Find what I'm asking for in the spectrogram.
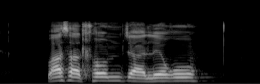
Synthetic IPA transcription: basat͡ɬʰom̩t͡ʃʼalɪɣʊ

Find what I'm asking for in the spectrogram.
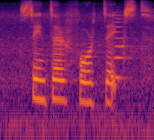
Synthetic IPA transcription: sɛ̃ntəɹfɔɹtʰɛkst

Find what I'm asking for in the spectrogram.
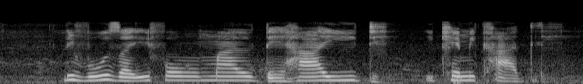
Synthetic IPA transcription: livuzaifɔmaldɛhaid̥ʱiː | kʰemikʰaːli

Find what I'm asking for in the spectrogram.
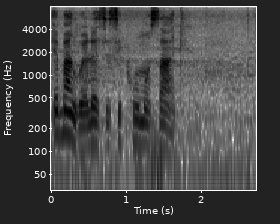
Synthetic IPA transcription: ɛɓaŋɡʱwɛlɛsesipʰumɔsaːkʰɛ̥

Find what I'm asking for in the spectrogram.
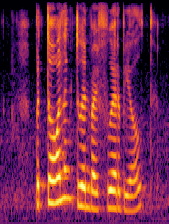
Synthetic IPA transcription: b̥ətɑːləŋtuənbəjfuərbiəlˠt

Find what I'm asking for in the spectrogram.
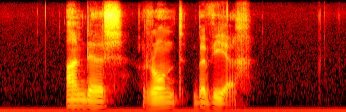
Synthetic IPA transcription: ʔɐndərsrɔntbəviəχ

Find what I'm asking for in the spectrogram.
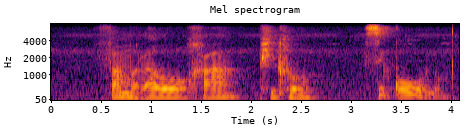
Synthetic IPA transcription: famʊraʊχapʰit͡ɬʰɔ | sɪkɔːlɔ̰

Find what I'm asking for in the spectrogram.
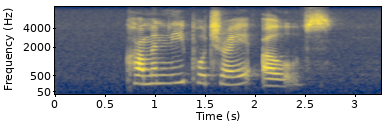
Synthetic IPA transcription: kʰɔmə̃nlipʰɔtʰɹeəlvz̥

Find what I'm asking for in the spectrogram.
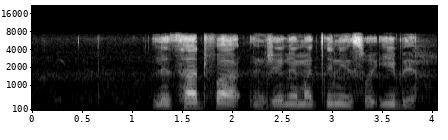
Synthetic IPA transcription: lɛt͡sʰatʰand͡ʒʱɛŋɛmaǀinisɔʔiːɓɛ

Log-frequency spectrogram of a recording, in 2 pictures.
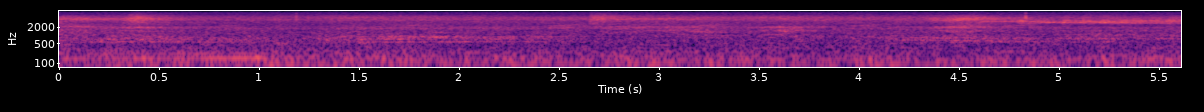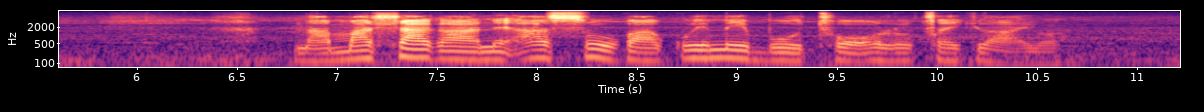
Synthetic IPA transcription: namaɬak̬ʼanɛʔasuk̬ʼak̬ʼwimiɓutʰɔoluǀɛcʼwa̰ːjɔ̰

